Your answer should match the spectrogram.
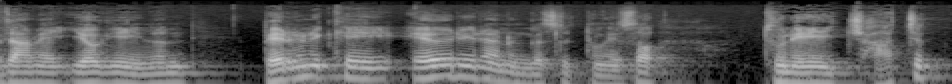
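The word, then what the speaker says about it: Wernicke: 베르니케. W로 써있지만 이건 독일어식으로 발음하니까 베르니케입니다. 베르니케라는 이분은 바로 이 부분 좌측 두뇌 아까는 여기 앞에 브로카는 앞쪽에 있는데 뒷부분에 이상이 있는 환자들을 분석하게 됐습니다.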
